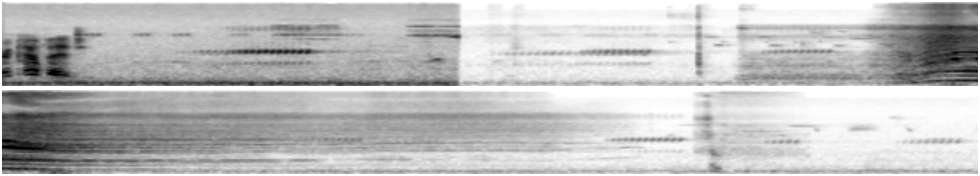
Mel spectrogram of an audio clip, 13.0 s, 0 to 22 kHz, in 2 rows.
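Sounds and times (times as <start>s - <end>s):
pitch-bending swell: 4.9s - 10.4s.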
